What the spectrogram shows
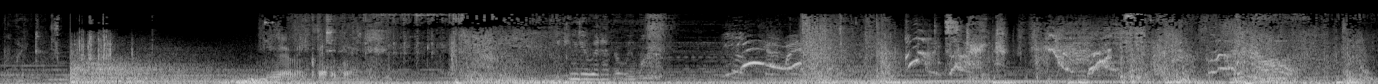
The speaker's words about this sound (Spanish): bueno, pues esto que estamos escuchando es el tráiler original de la película de 2006 Cities Road.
